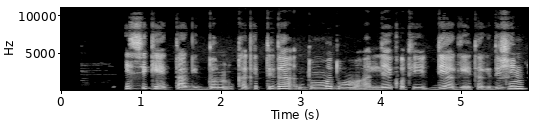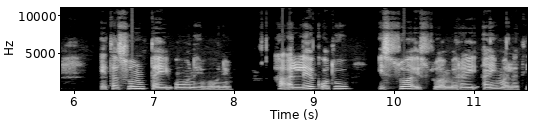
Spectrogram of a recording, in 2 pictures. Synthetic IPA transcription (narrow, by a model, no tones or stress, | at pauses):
ʔɪsːɪke̞ːt̪ːaːɡɪd̪ːɔnkɐkʼɛt̪ːɪd̪ɐd̪ʊmːɐd̪ʊmːɐ̰ʔɐlːe̞ːkʼɔt̪ɪd̪ɪjaːɡe̞ːt̪ɐɡɪd̪ɪʃɪn | ʔɛt̪ɐsʊnt̪ːɐjʔo̞ːnɛʔo̞ːnɛ | hɐ̰ʔɐ̰lːe̞ːkʼɔt̪ʊ | ɪsːʊwaːʔɪsːʊwa̰ːmɛɾɐjʔɐjmɐlɐt̪ɪ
